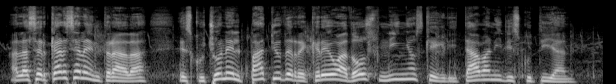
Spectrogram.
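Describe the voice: Lively intonation across a plain read-aloud passage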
